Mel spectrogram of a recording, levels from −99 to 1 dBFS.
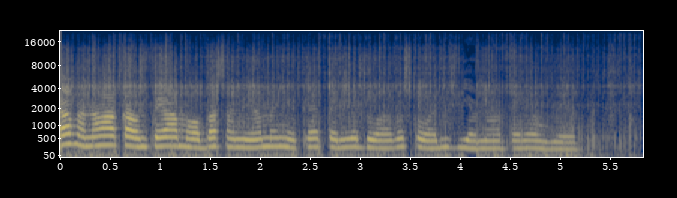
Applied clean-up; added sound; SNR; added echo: neural mask model RNNoise.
